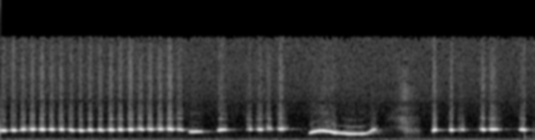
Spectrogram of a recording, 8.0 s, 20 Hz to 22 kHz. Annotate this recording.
Whistle 3 High
high pitch whistle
